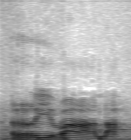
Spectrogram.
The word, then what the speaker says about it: rivala: And then there is rivala. So rivala, right? There's an emphasis on the first ri, on the ri. Rivala.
